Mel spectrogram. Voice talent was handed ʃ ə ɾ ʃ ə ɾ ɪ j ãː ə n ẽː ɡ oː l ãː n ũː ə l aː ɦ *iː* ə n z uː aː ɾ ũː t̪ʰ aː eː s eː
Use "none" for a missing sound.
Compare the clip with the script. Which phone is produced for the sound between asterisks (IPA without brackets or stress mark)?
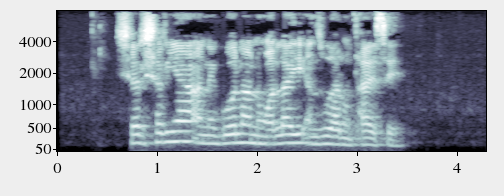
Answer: iː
